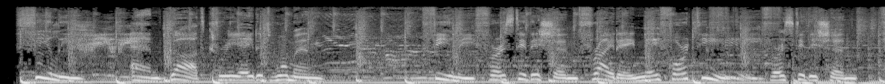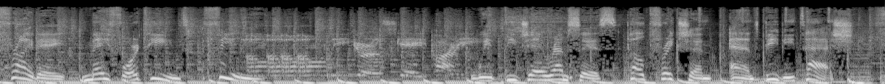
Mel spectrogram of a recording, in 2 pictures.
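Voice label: flemish english female commercial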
